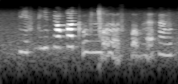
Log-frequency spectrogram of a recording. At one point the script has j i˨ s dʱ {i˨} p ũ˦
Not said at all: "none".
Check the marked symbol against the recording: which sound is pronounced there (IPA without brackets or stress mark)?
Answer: i˦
